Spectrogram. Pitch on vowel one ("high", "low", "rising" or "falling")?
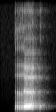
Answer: low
